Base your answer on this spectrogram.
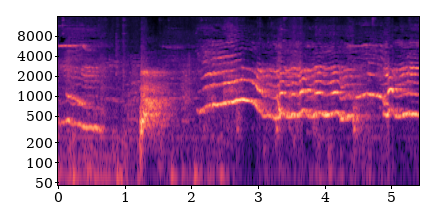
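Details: Household dogs howl in a coyote-style group chorus, with Trigger the Golden Retriever and Spencer the Irish Setter among them. A short bark interrupts before a long, rising then gently falling howl with several stacked voices holds to the end.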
